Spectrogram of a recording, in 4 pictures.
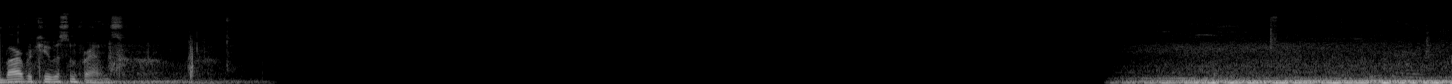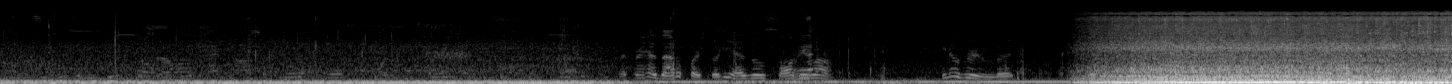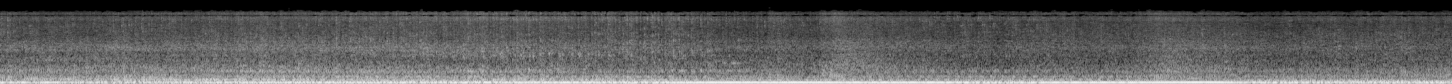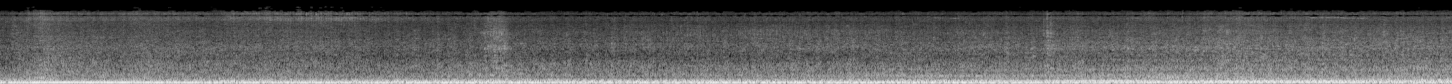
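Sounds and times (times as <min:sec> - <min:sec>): car engine idling loudly: 0:25.2 - 0:58.0.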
